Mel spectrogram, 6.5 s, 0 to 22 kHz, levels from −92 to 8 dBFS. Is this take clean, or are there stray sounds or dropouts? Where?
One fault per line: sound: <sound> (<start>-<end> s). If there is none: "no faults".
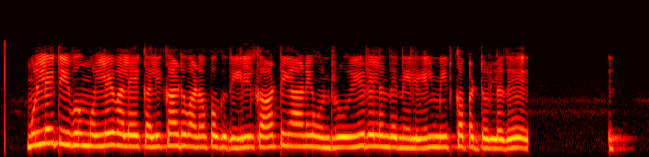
no faults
